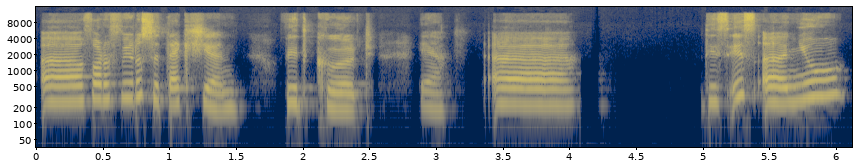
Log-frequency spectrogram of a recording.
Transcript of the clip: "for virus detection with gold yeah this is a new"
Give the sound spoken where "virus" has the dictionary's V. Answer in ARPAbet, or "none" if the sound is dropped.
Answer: F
